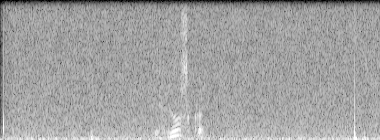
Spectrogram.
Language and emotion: Russian, neutral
